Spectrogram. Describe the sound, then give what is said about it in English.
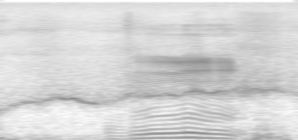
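A voice imitates the breeze passing through a thigh gap while walking, with a thin, steady whistle held for about a second and a half, broken midway by a short, harsh, throaty vocal sound, fairly loud. “whistling whilst you walk? Yes.”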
